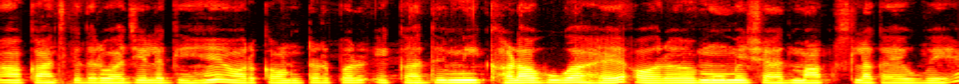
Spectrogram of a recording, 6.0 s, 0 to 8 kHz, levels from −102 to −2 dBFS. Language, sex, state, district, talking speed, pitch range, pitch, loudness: Hindi, female, Uttar Pradesh, Jalaun, 220 wpm, 190-200 Hz, 195 Hz, -18 LUFS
